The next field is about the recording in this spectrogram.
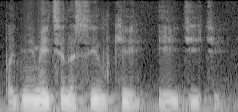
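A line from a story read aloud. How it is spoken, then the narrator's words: Quiet. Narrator (Russian): тихо сказал Серпилин бойцам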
